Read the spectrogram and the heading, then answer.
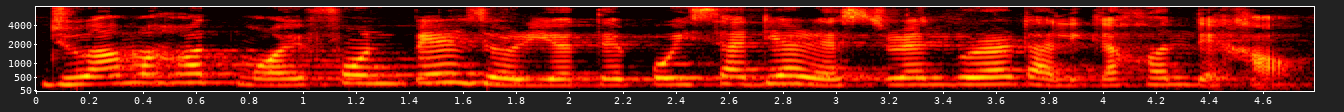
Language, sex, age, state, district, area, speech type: Assamese, female, 18-30, Assam, Udalguri, rural, read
